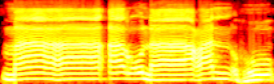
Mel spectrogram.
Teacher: এখানে নুন সাকিনের পরে হা আছে, এর জন্য আমরা নুন সাকিনটিকে স্পষ্ট করে পড়ব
